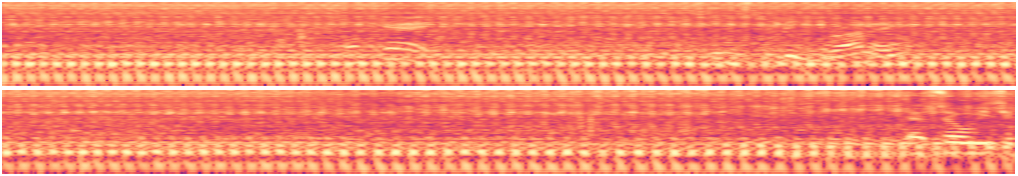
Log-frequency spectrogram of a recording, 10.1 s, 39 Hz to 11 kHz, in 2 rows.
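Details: 1990 Kawasaki Bayou 220 single-cylinder ATV from a junkyard, carb replaced, recoil starter rebuilt, good compression, just cold-started on choke with jump pack: steady even putter about three beats a second, no misses or knocks, charging the battery; normal idle.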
